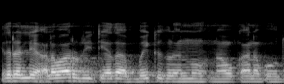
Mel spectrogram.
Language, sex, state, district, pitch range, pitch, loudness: Kannada, male, Karnataka, Koppal, 130-145 Hz, 135 Hz, -16 LUFS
